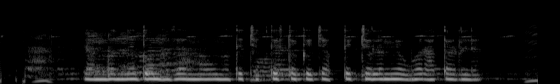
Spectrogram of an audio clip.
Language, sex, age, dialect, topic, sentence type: Marathi, female, 18-24, Varhadi, banking, statement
